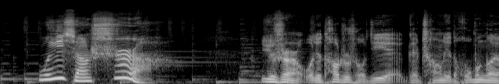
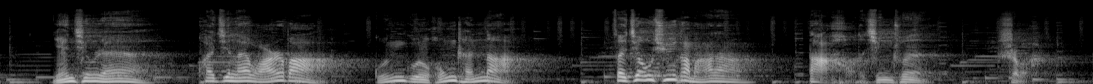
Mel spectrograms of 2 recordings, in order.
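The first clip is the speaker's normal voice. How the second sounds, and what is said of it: Sinister, tempting evil voice. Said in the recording (Chinese): “耳边就出现了幻听，好像有个邪恶的声音说”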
